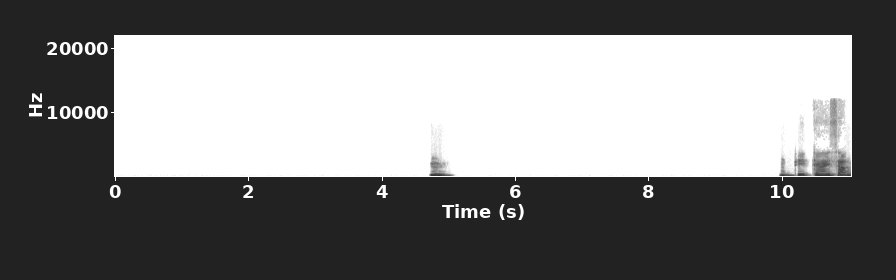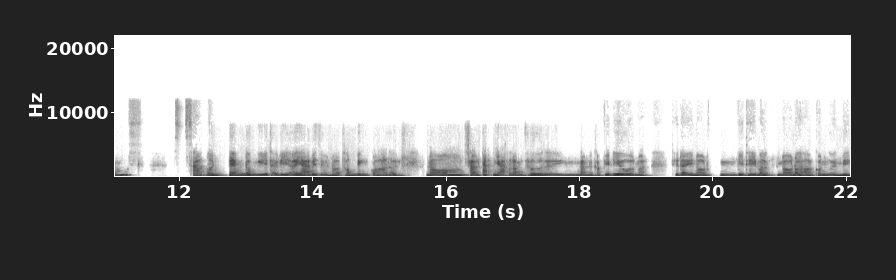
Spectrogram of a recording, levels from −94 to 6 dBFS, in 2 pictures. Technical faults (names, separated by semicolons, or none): repeated packet loss (robotic sound); call bitrate drop; jitter buffer speed-up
